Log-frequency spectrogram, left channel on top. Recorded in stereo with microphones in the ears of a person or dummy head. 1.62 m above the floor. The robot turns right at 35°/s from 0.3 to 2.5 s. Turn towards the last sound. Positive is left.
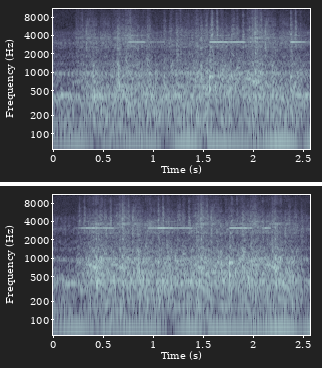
No sound to turn to.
